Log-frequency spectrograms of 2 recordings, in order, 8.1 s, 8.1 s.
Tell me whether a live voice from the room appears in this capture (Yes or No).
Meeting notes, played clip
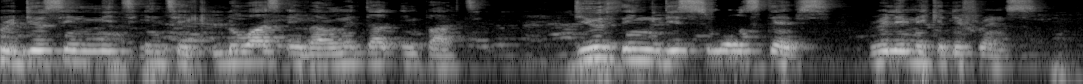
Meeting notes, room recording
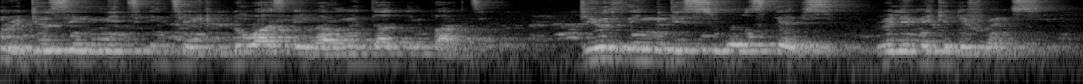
No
